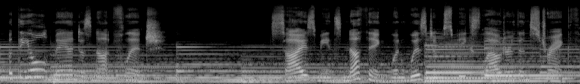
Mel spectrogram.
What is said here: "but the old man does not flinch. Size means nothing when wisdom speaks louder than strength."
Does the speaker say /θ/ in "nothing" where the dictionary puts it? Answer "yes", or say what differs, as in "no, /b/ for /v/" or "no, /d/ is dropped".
yes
